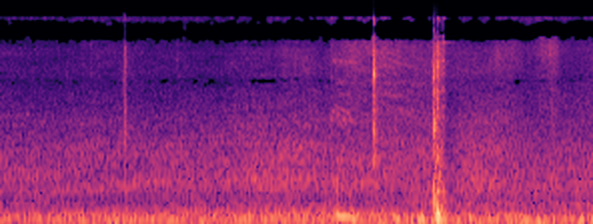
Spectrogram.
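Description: Motorhome generator compartment door being shut: a light click about a second in, then a sharp latching knock as the door closes about three seconds in.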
